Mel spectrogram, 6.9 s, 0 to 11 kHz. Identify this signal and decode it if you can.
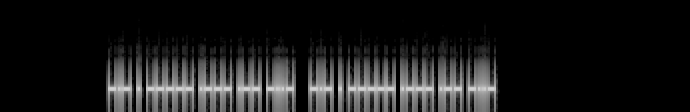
Morse code, heard as a keyed tone, about 50 wpm, 700 Hz. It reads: KE0JWX KE0JWX
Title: USA Call Signs Repeated 2x 50wpm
